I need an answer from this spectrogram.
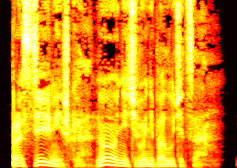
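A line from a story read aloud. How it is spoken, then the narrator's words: Sighing. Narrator (Russian): брат вздохнул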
